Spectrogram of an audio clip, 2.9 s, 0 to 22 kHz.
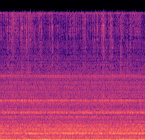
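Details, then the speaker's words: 20-inch wood bandsaw converted to metal cutting with a 10:1 worm gear and VFD-driven motor, run very slowly around 145 rpm: steady motor drone with pulsing low rumble and whine, whole motor wobbling on its supporting shaft, bent shaft vibration. "something's definitely not good there. The whole motor's moving around. It's all supported off of that shaft."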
